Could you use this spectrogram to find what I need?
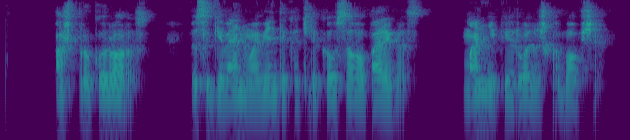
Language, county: Lithuanian, Vilnius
